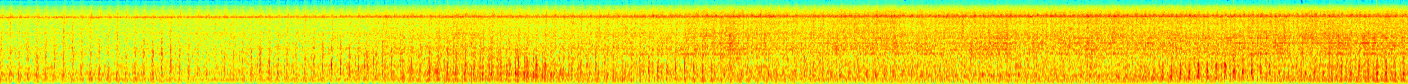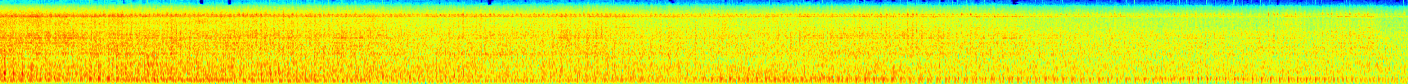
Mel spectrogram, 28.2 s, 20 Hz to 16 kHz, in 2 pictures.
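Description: Canadian Forces CH-147 Chinook tandem-rotor helicopter lifting off and climbing away: fast rotor blade chop over a steady high turbine whine. It is loudest about halfway through, then slowly fades.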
